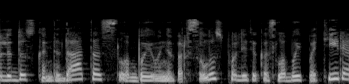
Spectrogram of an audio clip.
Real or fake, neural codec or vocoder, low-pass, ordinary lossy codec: fake; vocoder, 44.1 kHz, 128 mel bands, Pupu-Vocoder; 10.8 kHz; MP3, 32 kbps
